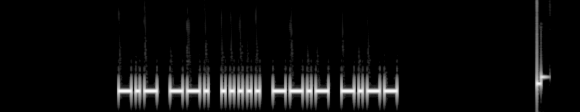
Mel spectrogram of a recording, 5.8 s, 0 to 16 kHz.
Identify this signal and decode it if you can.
Morse code, heard as a keyed tone, about 29 wpm, 700 Hz. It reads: KG5QY
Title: USA Call Signs - 5 Characters - 2x Character Spacing - 28wpm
